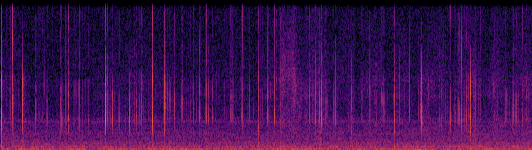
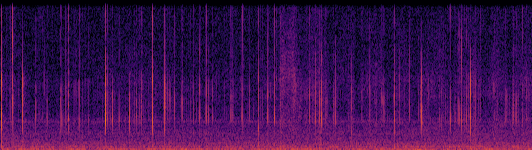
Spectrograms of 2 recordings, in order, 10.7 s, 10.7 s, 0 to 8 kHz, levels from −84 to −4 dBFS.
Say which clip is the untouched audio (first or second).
second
